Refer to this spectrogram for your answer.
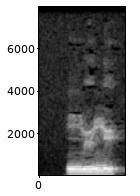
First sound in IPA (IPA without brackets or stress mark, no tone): ŋ͡m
